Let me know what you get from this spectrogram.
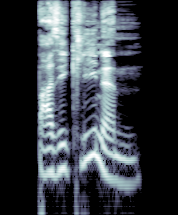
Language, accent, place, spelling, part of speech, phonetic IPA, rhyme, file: German, Germany, Berlin, basiklinem, adjective, [baziˈkliːnəm], -iːnəm, De-basiklinem.ogg
- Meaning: strong dative masculine/neuter singular of basiklin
